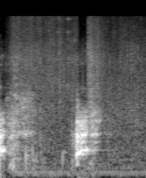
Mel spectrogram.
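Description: A mother dog guarding her puppies gives a short bark or yip close by, then a second sharper bark follows after a pause, with quiet background between.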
